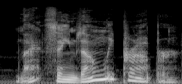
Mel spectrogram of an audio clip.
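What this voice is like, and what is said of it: Hokey Old West accent. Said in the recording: “with a hokey Old West accent”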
